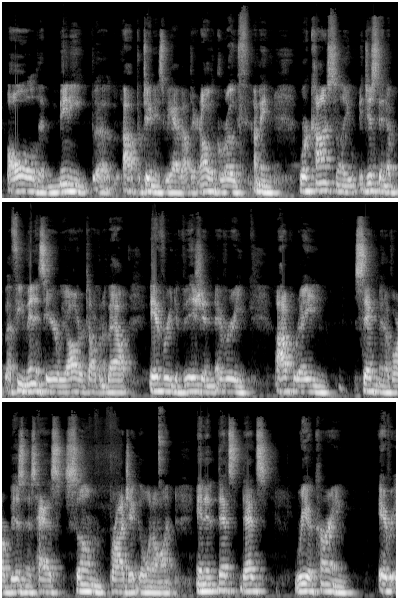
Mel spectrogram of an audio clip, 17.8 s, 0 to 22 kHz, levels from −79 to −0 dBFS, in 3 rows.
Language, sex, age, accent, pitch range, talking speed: English, male, 30-49, American, 125-145 Hz, 160 wpm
